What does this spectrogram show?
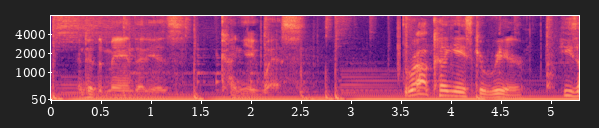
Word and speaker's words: Kanye: Now all I need is y'all to pronounce my name is Kanye, but some of my plaques to say Kane."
